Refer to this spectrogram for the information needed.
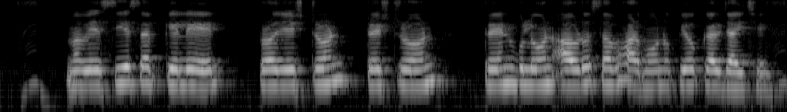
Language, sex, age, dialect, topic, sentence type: Magahi, female, 25-30, Western, agriculture, statement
